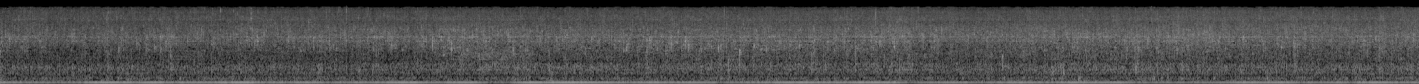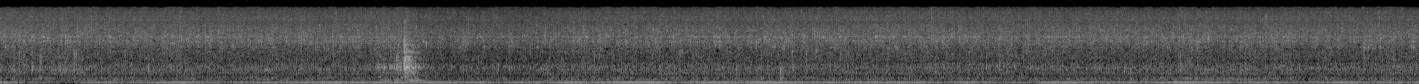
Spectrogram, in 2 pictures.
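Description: Chicken pieces deep-frying in hot oil in an aluminium wok, a steady sizzle throughout. One brief sharp knock about two-thirds of the way through.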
